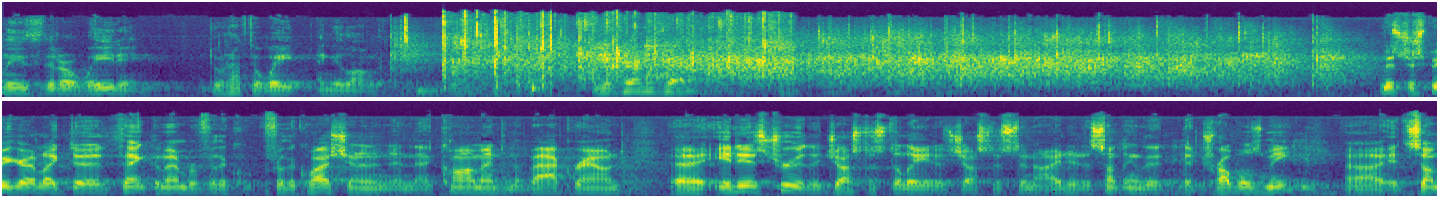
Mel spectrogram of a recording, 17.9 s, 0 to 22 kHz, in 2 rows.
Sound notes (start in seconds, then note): 6.6 applause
